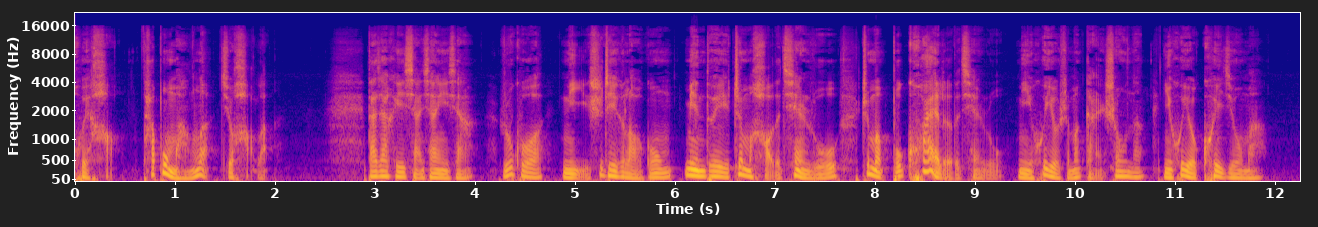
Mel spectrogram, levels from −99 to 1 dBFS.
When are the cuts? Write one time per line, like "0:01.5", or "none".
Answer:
0:06.0
0:09.3
0:10.8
